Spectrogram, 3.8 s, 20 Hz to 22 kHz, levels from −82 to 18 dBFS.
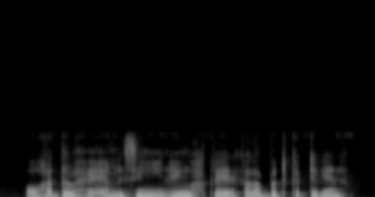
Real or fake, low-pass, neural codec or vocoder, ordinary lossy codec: fake; 7.2 kHz; codec, 16 kHz, 2 kbps, X-Codec, HuBERT features, trained on balanced general audio; none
